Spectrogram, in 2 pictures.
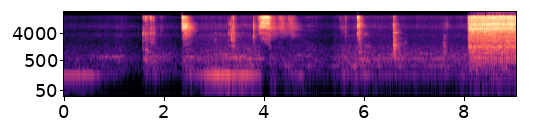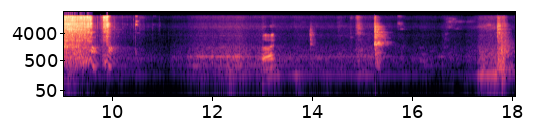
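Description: Air impact wrench hammering on the 32 mm rear axle nut of the hub for about a second and a half, partway through; it is much the loudest sound. Scattered metal clinks and knocks of the socket and tools being handled come before and after.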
